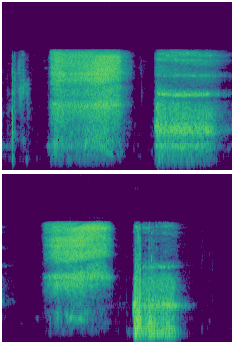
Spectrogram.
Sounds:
Sigh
